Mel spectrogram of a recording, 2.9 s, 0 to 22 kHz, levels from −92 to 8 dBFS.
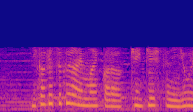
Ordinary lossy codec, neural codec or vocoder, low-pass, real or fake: AAC, 16 kbps; codec, 16 kHz, 8 kbps, FunCodec, trained on Chinese and English, 25 frames a second; 7.2 kHz; fake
